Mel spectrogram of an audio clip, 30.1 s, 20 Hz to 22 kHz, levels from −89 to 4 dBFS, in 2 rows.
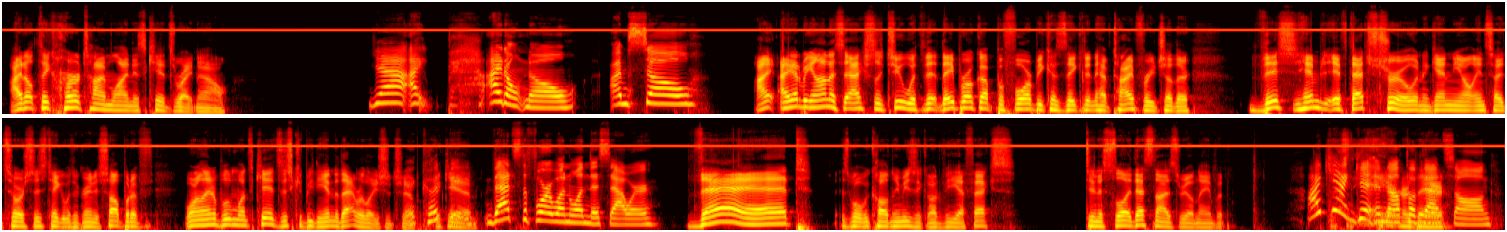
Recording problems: high-pitched whine; loud; throughout; 8.5 kHz, 9 dB below the speech

